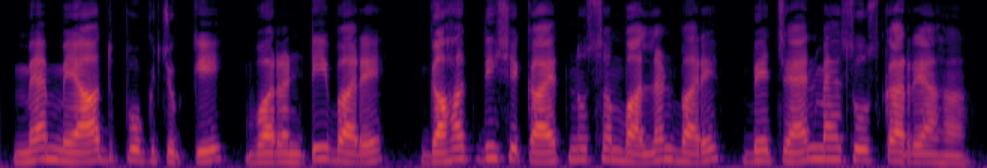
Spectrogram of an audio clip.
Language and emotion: Punjabi, fearful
